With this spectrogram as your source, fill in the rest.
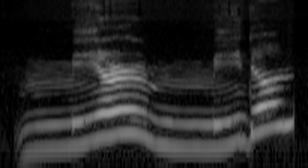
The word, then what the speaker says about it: Myrmidon: And the info from Loxus, the Myrmidon? Myrmidon? I'm saying that right? Myrmidon? Yeah, you're saying it Myrmidon. correctly. You're Alright. saying it correctly.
